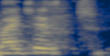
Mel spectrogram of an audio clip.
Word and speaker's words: Mytesi: Mytesi, is that how you pronounce it? Is the brand name? Okay. Mytesi brand name, yeah.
